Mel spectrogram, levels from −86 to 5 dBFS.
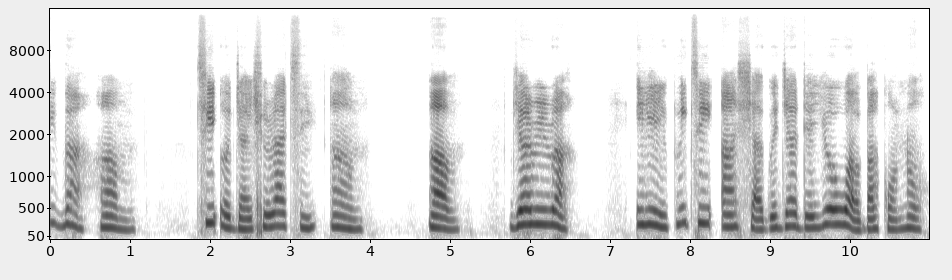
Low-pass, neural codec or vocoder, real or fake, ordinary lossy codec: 14.4 kHz; codec, 44.1 kHz, 2.6 kbps, DAC; fake; none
